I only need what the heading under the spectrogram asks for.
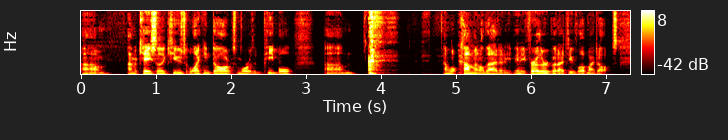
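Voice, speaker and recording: Fairly quick, somewhat breathy speech in a monotone, flat intonation, on a very clean recording with a silent background. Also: man, very deep, low pitch for a man. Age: 40s. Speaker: church elder and lawyer. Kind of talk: casual interview.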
